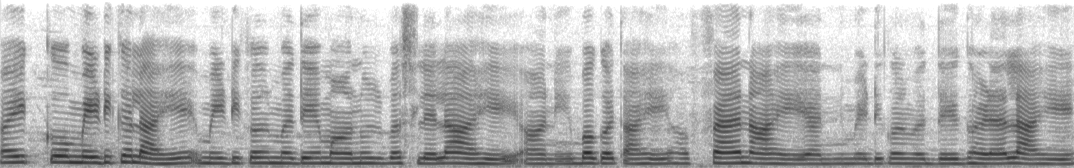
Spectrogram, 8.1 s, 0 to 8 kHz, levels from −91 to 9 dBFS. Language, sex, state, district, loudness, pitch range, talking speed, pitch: Marathi, female, Maharashtra, Nagpur, -17 LUFS, 230-255 Hz, 150 wpm, 240 Hz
